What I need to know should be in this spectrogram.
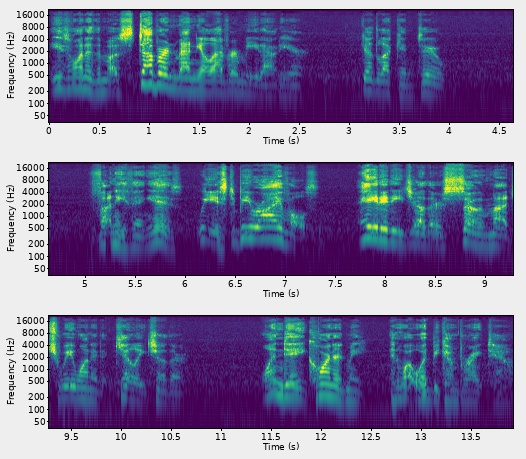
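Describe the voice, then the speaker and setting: A raspy, put-on character voice at a middle pitch, moderate in pace, with very wide pitch swings and clear background noise. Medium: video game. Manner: blunt, plainspoken.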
